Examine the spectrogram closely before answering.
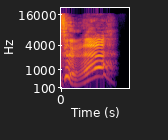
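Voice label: Voice attack, Japanese; tiramisu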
